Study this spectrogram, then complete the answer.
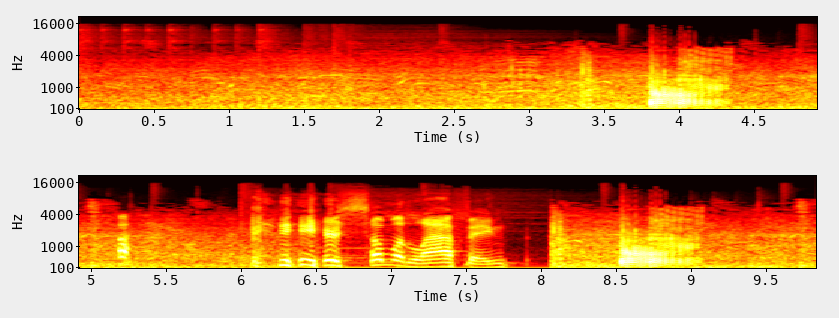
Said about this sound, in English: And then there's a shot of … laughing. He obviously was the one who farted. Nice ripper.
